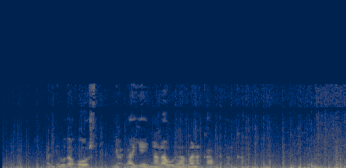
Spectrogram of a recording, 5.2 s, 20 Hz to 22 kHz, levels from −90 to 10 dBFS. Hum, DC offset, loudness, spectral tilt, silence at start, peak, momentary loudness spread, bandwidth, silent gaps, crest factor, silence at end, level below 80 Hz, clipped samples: none; under 0.1%; -31 LUFS; -7 dB/octave; 0.05 s; -8 dBFS; 14 LU; 11.5 kHz; none; 22 dB; 0 s; -40 dBFS; under 0.1%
